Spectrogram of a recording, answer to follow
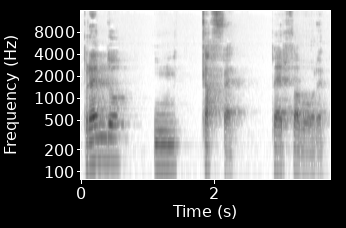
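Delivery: slow Italian drill of Prendo un caffè per favore; slow Italian repeat. Shown as a demonstration.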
